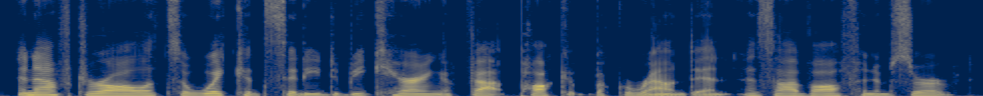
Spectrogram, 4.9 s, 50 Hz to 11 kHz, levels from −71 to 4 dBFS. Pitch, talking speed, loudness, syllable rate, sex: 180 Hz, 230 wpm, -20 LUFS, 6.4 syllables/s, female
